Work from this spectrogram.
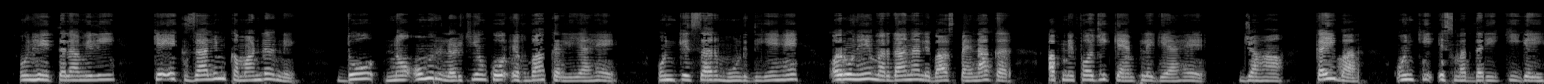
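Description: Throughout the speech, the treble is likely rebuilt by HE-AAC compression's band replication from a very low bitrate near 12 kbps, leaving nothing above 11.5 kHz and making s sounds gritty and metallic.

From 5.07 to 5.12 s, between "نو عمر لڑکیوں کو" and "اغواہ کر لیا ہے", pre-echo appears: the codec spreads block noise ahead of a sharp attack, so a 51 ms hiss precedes it and softens its onset.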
